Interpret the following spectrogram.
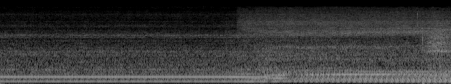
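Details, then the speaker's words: Osminion Slim Mix water filter unit, about 4 bar line pressure, inlet flow throttled by slowly closing supply valve: steady pump hum turns rougher and hissier as the unit is starved of water; Fault indicator flashes with warning beep. "L'Osminion Slim Mix a un indicateur d'erreur, lorsque l'installation ne reçoit pas assez d'eau, elle fait ce bruit, et l'indication "Fault" clignote sur le panneau avant, accompagné d'un signal sonore d'avertissement."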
